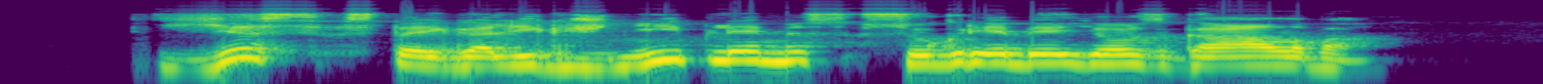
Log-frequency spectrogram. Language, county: Lithuanian, Alytus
